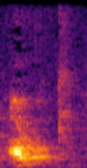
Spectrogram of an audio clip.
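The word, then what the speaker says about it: Orruk: One thing I'll touch on now, I think they've written the word Oruk, and they intended to just pronounce it quickly. Oruk. Just sounds like someone from the West Country saying orc almost.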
